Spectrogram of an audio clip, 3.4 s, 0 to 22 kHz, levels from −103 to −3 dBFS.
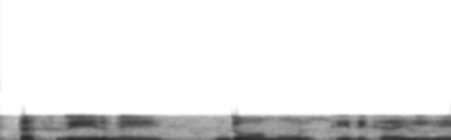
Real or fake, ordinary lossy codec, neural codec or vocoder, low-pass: real; AAC, 16 kbps; none; 7.2 kHz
